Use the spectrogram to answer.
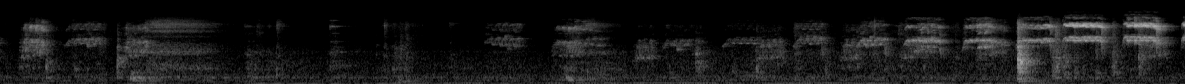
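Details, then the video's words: Parakeets feeding at mealtime in Itaim Paulista, São Paulo state, Brazil, with scattered overlapping chatter and scratchy notes that build into a loud burst of rasping squawks near the end. "Periquitos do Itaim Paulista - SP - Hora da refeição"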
